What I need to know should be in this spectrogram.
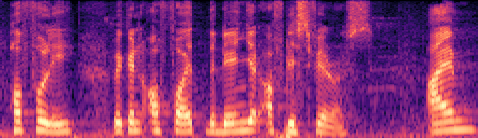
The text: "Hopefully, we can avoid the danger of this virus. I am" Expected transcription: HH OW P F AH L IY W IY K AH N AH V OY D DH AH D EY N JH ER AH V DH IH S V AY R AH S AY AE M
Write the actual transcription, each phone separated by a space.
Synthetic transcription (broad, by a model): HH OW P F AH L IY W IY K AH N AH F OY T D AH D EY N JH ER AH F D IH S F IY R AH S AY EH M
